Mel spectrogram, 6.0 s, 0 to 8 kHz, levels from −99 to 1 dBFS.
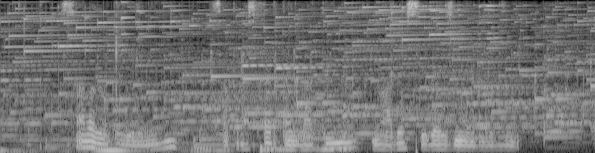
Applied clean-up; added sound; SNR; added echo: none; Chime; -1 dB; none.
